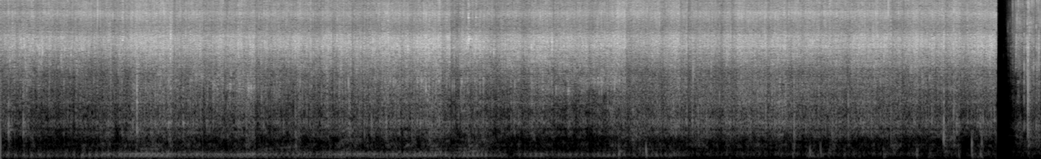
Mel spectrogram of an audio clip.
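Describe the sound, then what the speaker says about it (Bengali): Pabda fish fries in hot oil for a mustard curry as the pieces are flipped and moved around, producing a steady, close sizzle with crackles and soft scraping thuds that cuts out abruptly near the end. "মাছগুলো এখন উল্টে পাল্টে ভেজে নেব ভালো করে।"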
